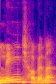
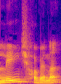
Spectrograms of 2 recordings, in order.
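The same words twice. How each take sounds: No difference in how they are said.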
